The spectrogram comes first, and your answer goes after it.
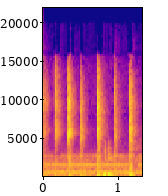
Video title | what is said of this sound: Aliexpress doll BJD 60 cm Doll (Part 2). Is this one better? #Aliexpressdoll | there is no hollow sound there is no echo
